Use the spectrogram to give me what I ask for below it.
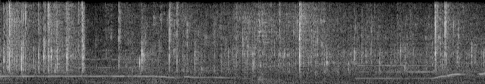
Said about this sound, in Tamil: கடுகு வெடித்த உடனே உளுத்தம் பருப்பு ஒரு ஸ்பூன் போட்டிருக்கேன்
